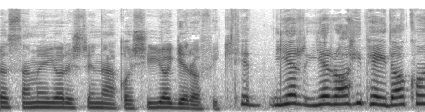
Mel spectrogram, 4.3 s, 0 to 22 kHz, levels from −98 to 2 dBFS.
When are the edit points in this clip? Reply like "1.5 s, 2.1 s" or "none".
none

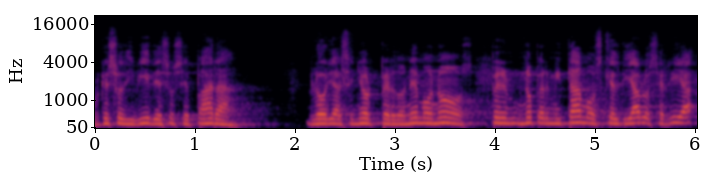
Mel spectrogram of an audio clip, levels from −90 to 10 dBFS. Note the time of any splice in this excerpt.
2.0 s, 4.0 s

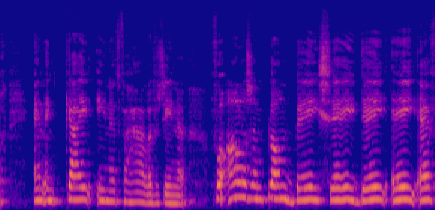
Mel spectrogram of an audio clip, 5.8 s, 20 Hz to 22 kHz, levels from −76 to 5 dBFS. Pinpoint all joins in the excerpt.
none

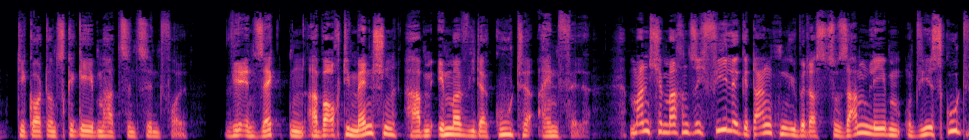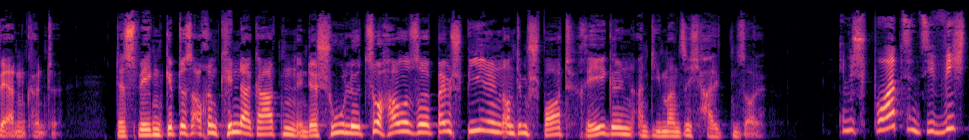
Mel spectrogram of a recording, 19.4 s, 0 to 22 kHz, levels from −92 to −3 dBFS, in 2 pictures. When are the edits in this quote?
none

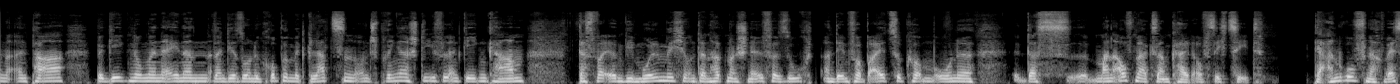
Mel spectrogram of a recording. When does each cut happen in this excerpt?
2.1 s

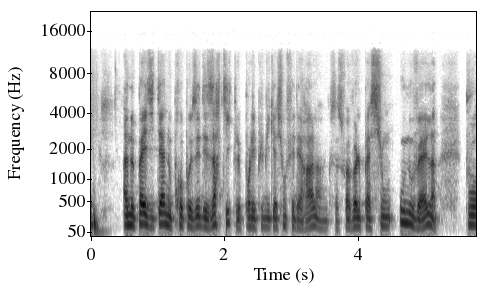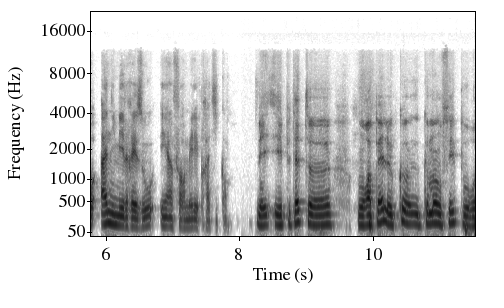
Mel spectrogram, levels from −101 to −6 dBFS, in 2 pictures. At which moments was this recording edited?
8.2 s

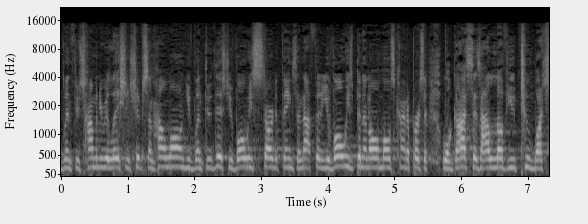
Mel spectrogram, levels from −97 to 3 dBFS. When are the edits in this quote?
none

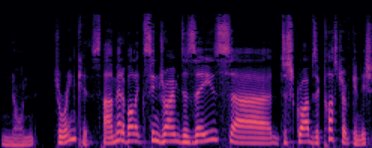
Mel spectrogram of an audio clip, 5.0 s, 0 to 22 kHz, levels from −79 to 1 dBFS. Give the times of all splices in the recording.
1.3 s

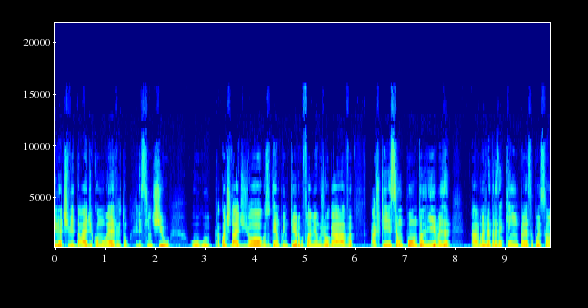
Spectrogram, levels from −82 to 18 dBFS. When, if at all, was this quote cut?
1.6 s, 8.5 s

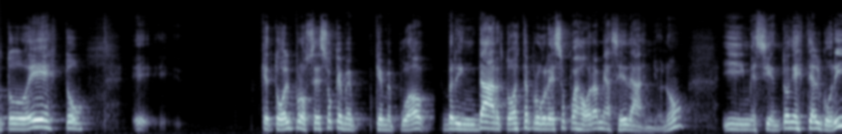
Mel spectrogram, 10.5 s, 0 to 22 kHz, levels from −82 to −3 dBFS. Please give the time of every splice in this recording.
5.4 s

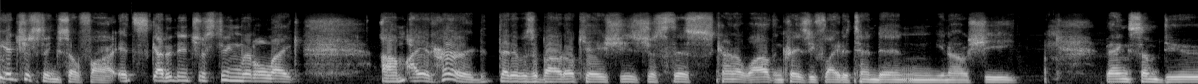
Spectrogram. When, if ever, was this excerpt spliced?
none

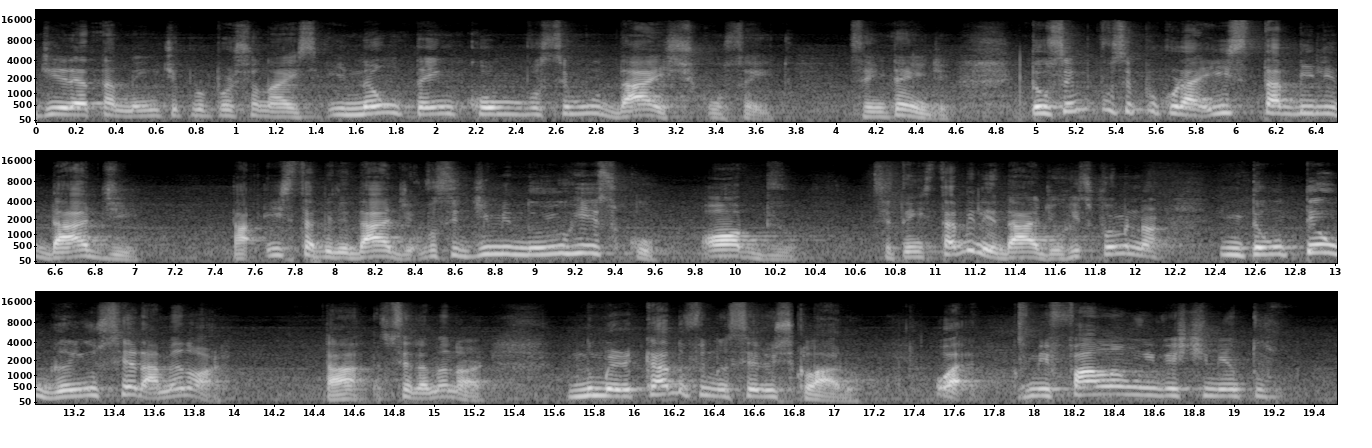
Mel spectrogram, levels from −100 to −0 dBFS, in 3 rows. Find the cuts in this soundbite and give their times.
16.8 s, 17.9 s

